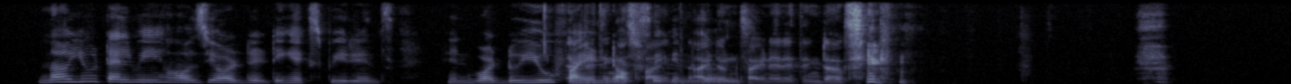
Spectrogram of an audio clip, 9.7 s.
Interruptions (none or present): present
